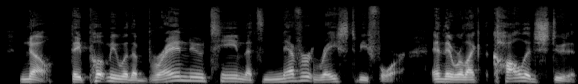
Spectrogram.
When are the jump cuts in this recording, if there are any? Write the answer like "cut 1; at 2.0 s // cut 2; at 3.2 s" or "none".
cut 1; at 3.1 s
